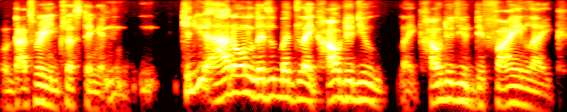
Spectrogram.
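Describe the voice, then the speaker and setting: A man's voice: mid-range voice, expressive, a little fast, slightly rough. A man co-hosting a podcast, reading a guest introduction and then asking long, rambling questions full of fillers. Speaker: podcast co-host. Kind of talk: podcast interviewing.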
